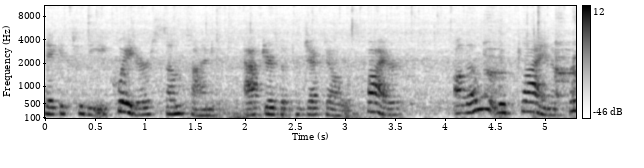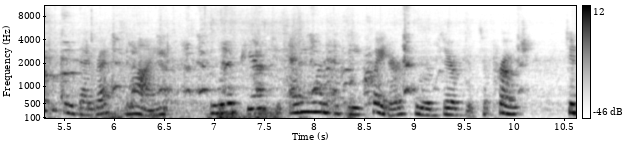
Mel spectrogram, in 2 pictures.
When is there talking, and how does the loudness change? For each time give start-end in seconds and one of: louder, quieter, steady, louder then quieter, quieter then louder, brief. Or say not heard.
0.0-10.5 steady.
